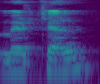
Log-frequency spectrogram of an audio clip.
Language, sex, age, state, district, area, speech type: Urdu, male, 60+, Telangana, Hyderabad, urban, spontaneous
